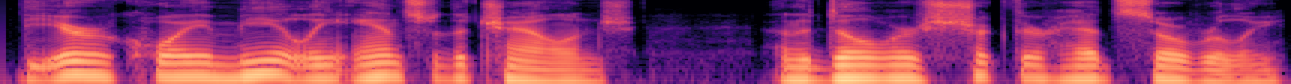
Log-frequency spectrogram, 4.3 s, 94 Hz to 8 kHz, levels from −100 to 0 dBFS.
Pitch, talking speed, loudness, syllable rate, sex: 120 Hz, 180 wpm, -20 LUFS, 7.6 syllables/s, male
